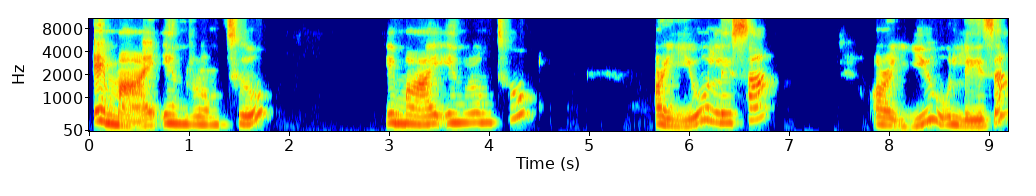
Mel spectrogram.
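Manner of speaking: yes-no questions rising at the end on "two" and "Lisa"; question intonation. Shown as a demonstration. Teacher modelling questions for students, voice rising on "two" and "Lisa". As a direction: lift the pitch on the final "two" and "Lisa". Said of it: "Pay attention to the intonation".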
